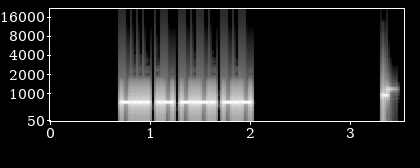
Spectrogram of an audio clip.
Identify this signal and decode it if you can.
Morse code, heard as a keyed tone, about 40 wpm, 700 Hz. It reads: BACK
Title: Top 300 Words Repeated 40wpm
